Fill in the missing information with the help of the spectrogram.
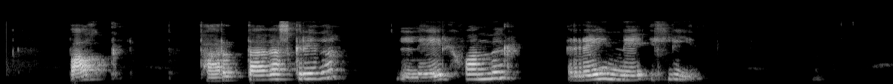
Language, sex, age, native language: Icelandic, female, 50-59, Icelandic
